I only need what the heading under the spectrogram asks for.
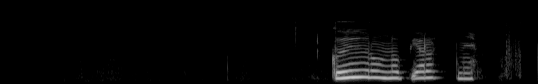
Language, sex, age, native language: Icelandic, male, 10, Icelandic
